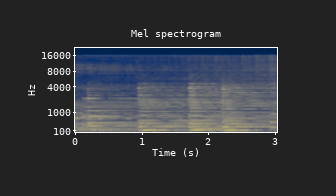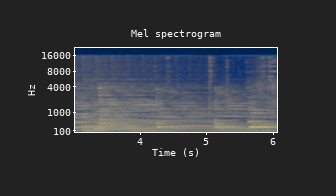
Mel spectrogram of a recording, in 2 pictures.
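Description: Piano accompaniment playing a slow series of sustained chords, a new chord struck every half second to a second, in the closing bars of a ballad.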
